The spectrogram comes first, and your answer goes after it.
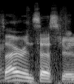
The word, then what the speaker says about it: Cirencester: to the town of Cirencester? Cirencester. Cirencester is how you pronounce it. Cirencester, but apparently we were way off.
